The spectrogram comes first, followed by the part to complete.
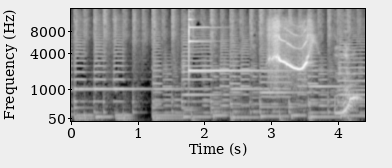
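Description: Playful cartoon background music with a steady bass line, over which a bell-like ding rings out a little under two seconds in and holds. Near the end a loud whistle swoops down and back up, a comic cartoon sound effect.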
